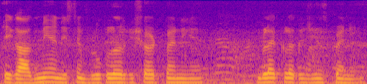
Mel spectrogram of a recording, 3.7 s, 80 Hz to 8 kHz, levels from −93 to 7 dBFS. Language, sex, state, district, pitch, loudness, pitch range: Hindi, male, Chhattisgarh, Raipur, 140 Hz, -16 LUFS, 135-145 Hz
